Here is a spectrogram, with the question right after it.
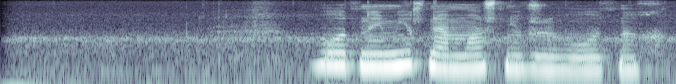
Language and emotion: Russian, sad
